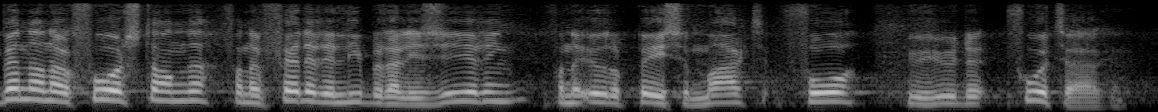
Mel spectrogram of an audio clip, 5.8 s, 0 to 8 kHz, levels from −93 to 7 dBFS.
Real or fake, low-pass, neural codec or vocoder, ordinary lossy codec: fake; 7.2 kHz; codec, 16 kHz in and 24 kHz out, 1 kbps, XY-Tokenizer; none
